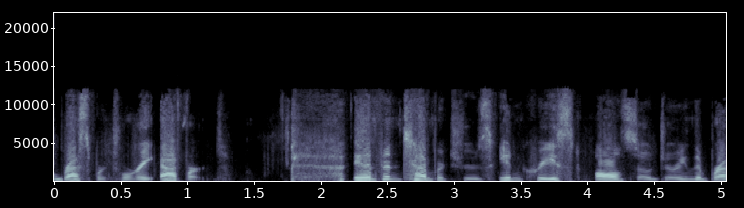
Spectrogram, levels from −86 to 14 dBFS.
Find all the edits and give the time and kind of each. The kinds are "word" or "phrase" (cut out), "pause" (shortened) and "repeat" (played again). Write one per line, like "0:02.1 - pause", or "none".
none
